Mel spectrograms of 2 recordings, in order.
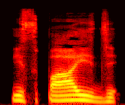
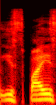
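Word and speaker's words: spies: তাহলে স্পো প্লাস আইজ স্পাইজ একে আমরা ভুল করেও স্পাইস বলতে পারবো না একই রকম ভাবে এল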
